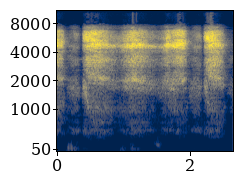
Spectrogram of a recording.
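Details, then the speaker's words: Vocal imitation of a rough, hissing whoosh like an old steam-engine train, representing the continuous machinery murmur of patent ductus arteriosus. "También hay algunos que tienen alguna característica musical, por ejemplo, un soplo que tiene una característica muy típica es el soplo del ductus arterioso persistente, soplo en maquinaria de tren."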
